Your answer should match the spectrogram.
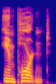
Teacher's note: If you pronounce the middle T too strongly, almost like a full separate syllable, it sounds awkward. In natural English, that T often gets weaker or nearly disappears. Why? Because it sits in an unstressed position.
